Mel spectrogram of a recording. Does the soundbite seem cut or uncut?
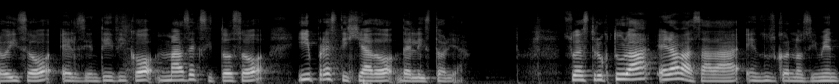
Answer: uncut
